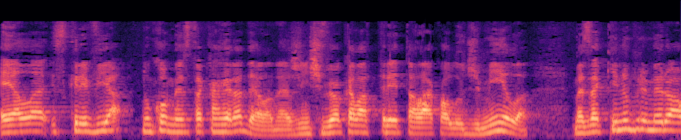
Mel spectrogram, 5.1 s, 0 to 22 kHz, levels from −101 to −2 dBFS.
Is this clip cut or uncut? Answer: cut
